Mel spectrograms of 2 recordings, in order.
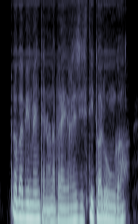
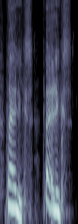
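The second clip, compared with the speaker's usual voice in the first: shouting; 8 semitones higher, slower than usual. A narrator's reading. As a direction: scream his name in sudden panic. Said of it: "all'improvviso gridò".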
